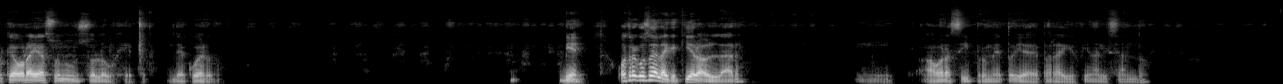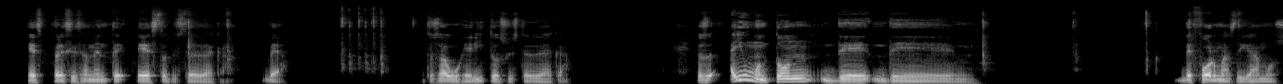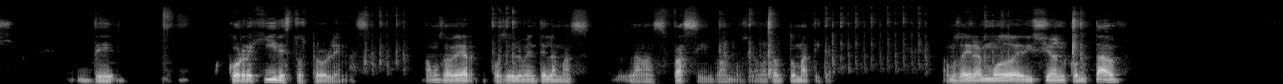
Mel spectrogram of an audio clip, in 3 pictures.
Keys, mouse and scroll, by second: 1.9 s, 2.3-6.4 drag, 6.4-6.9 middle drag, 7.0-9.1 drag, 9.1-9.7 middle drag, 11.1-13.6 drag, 13.7-15.2 drag, 15.3-16.2 shift+middle drag, 16.7 KP_Add, 17.4 click, 18.4-22.2 drag, 22.4 click, 23.3 shift+click, 24.6 click, 25.4 shift+click, 29.8 KP_Subtract, 31.1 KP_Add, 32.4 scroll up 2, 32.5 scroll down 2, 32.6 scroll up 2, 32.7-33.2 scroll down 4, 34.4 KP_Add, 36.0 KP_Subtract, 36.9 Tab.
